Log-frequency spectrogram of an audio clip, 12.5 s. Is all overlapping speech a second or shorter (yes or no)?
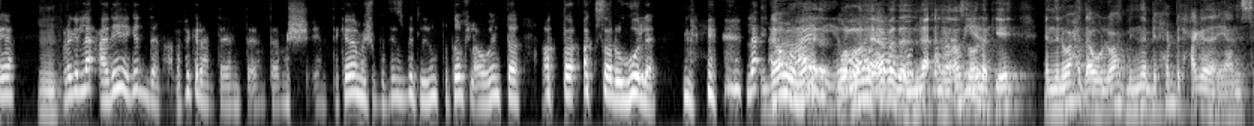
no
